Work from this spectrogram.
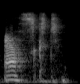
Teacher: That ED ending is saying the T sound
